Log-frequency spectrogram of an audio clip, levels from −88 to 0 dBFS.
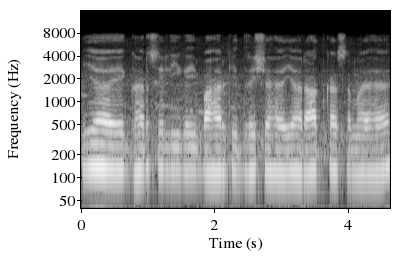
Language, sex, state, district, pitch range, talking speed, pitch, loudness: Hindi, male, Jharkhand, Deoghar, 120-130 Hz, 195 wpm, 125 Hz, -17 LUFS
